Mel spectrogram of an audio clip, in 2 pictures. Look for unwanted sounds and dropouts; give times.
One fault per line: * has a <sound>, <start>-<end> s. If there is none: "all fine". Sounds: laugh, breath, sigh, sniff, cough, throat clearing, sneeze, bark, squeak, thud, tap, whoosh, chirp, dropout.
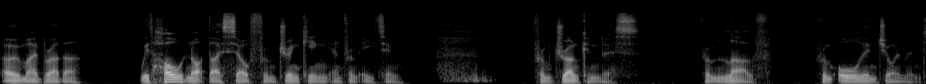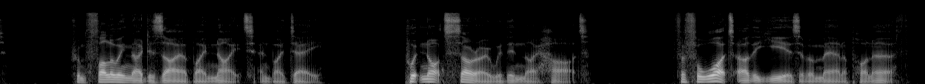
* has a sigh, 4.3-5.0 s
